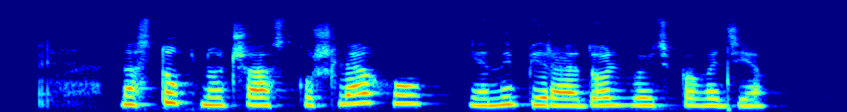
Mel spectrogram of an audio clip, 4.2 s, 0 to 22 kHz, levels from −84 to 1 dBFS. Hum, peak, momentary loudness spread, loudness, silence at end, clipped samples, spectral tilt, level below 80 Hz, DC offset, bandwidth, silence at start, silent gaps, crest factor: none; -10 dBFS; 7 LU; -28 LUFS; 0.4 s; under 0.1%; -5 dB/octave; -80 dBFS; under 0.1%; 10.5 kHz; 0.6 s; none; 18 dB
